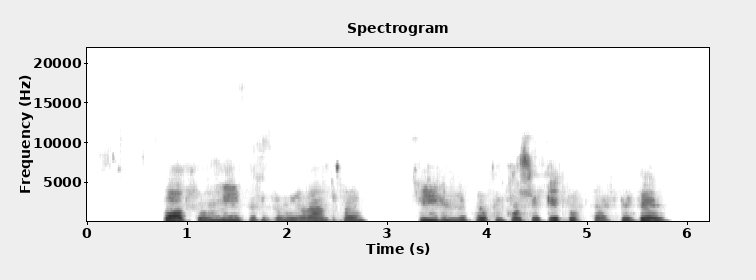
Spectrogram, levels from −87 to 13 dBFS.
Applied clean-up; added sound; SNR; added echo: neural mask model Resemble Enhance denoiser.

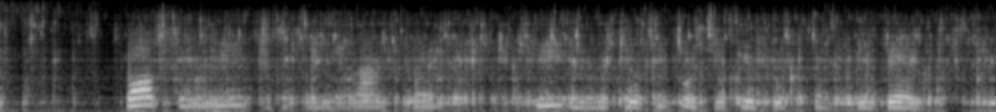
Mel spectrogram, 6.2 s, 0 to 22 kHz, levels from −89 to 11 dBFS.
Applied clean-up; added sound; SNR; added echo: neural mask model RNNoise.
